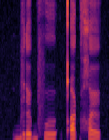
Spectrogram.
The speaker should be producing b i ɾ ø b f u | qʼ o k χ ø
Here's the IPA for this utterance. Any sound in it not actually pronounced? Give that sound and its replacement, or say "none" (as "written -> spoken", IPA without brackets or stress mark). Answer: none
